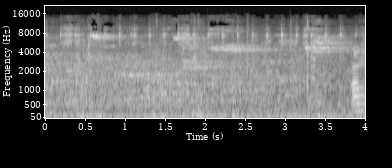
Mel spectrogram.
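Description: Balls bouncing on a hardwood gym floor amid the steady din and chatter of players in a large, echoing sports hall.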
